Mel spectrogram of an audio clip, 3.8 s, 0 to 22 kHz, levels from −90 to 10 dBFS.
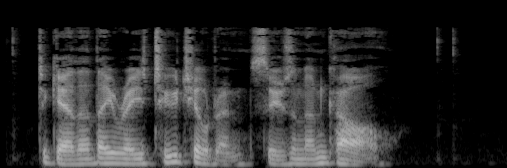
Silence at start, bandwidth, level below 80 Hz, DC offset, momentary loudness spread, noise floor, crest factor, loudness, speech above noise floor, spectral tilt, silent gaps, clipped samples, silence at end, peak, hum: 0.3 s; 11.5 kHz; -62 dBFS; under 0.1%; 7 LU; -59 dBFS; 20 dB; -24 LUFS; 35 dB; -3.5 dB/octave; none; under 0.1%; 0.95 s; -6 dBFS; none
